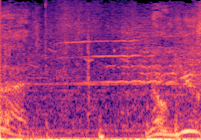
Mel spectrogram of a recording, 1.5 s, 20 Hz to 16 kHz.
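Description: A wild Tobiano American Paint horse in Red Dead Redemption 2 whinnies briefly, with hoof clip-clops and someone talking over it.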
